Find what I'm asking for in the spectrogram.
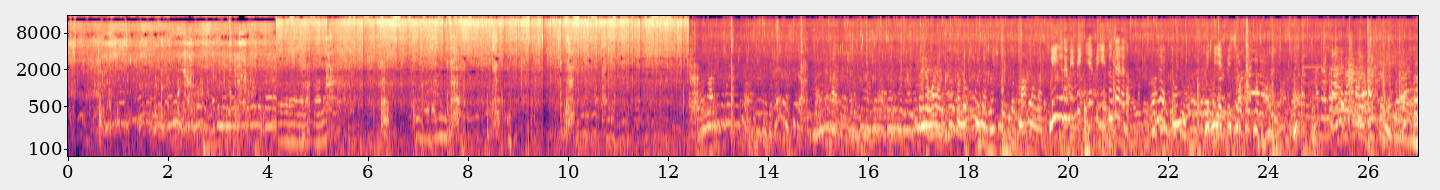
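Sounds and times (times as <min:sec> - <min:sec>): pork sizzling in a wok: 0:00.0 - 0:27.0
spatula scraping and stirring: 0:01.7 - 0:03.8, 0:06.2 - 0:08.9, 0:09.8 - 0:11.0.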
